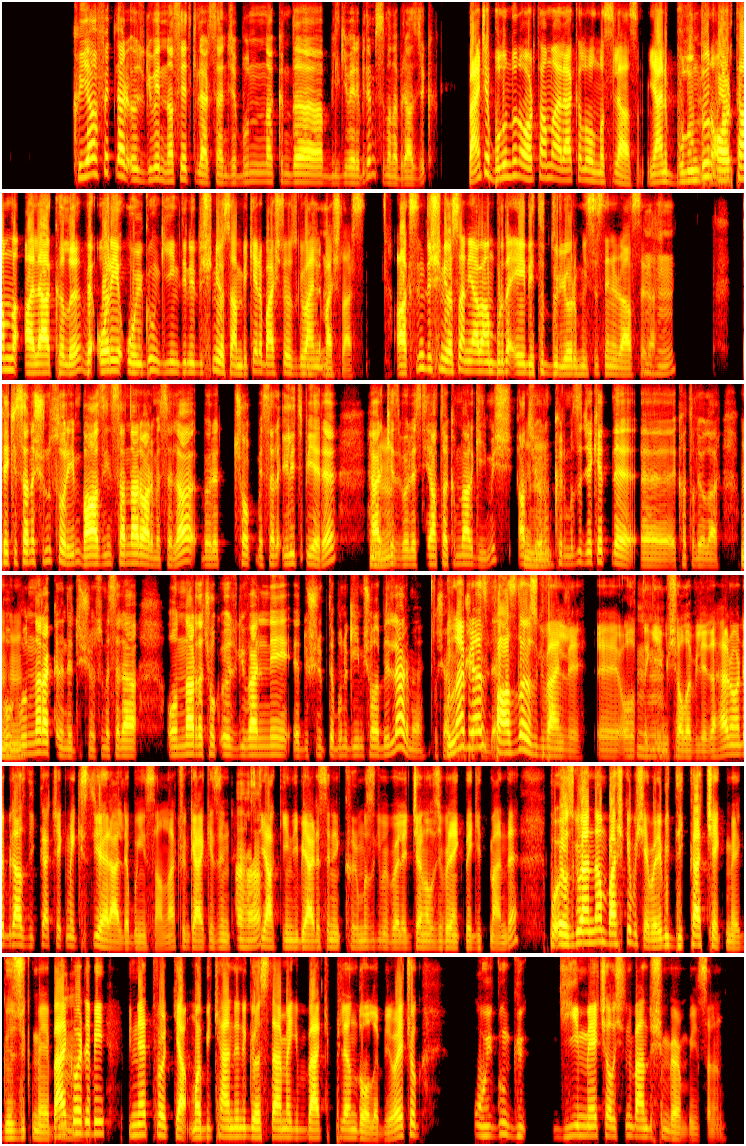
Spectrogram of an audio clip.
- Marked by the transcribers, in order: other background noise; tapping
- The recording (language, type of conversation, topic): Turkish, podcast, Kıyafetler özgüvenini nasıl etkiler sence?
